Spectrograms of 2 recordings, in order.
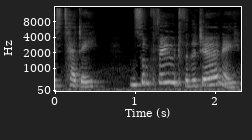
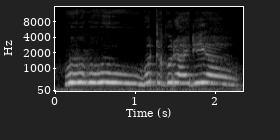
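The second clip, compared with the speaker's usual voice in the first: higher, louder, gleeful owl; delighted owl; 10 semitones higher, 9 dB louder than usual. Acted. Owl cheering Baby Bear's picnic idea, higher and louder.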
